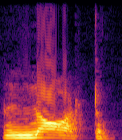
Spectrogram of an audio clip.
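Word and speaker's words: knot: के बाद क्या है एन तो एन के साइलेंट रहेगा अब इसको हम पढ़ देंगे इसको हम कैसे पढ़ते हैं नॉट अब के एन यानी यहां पे भी के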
